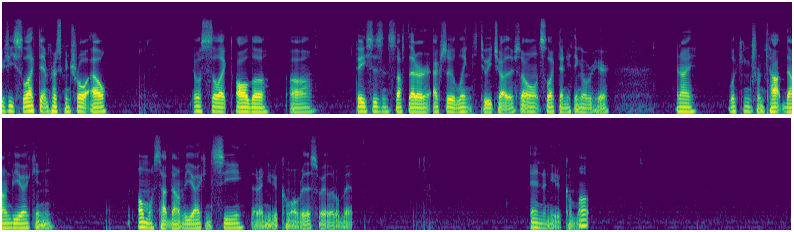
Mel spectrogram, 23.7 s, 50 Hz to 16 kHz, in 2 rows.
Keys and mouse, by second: 1.6 ctrl+l, 10.1 middle click, 11.2 KP_7, 21.9 middle click.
